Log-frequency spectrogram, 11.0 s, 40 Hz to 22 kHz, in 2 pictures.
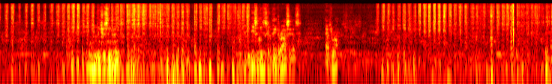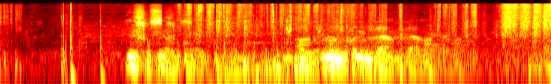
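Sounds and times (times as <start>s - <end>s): paintbrush scrubbing rough surface: 0.0s - 2.8s, 3.8s - 5.8s, 7.1s - 11.0s.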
